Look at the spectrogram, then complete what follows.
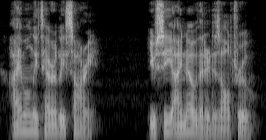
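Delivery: ordinary delivery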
